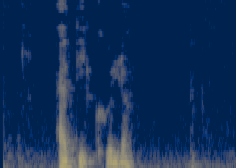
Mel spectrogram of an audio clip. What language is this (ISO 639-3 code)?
luo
